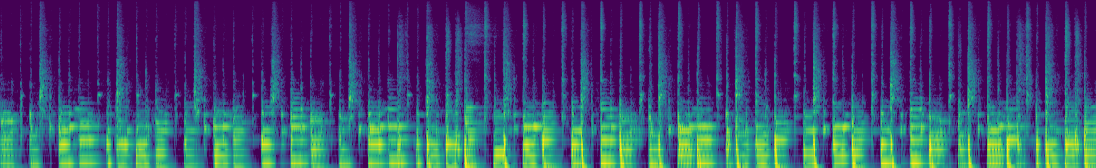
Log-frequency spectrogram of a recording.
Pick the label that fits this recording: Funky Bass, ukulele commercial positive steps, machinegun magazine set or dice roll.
Funky Bass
